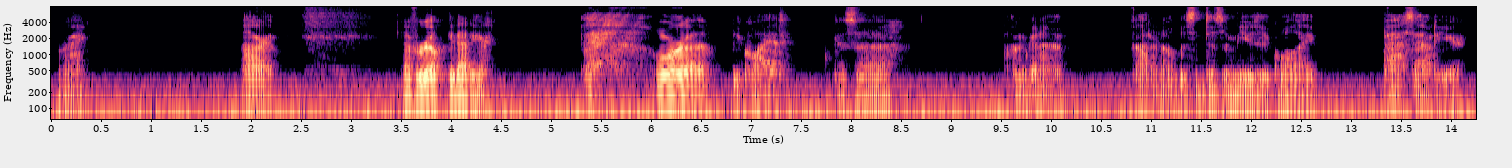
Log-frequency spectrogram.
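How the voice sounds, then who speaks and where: A man acts out a guarded alien crewmate for an audio roleplay, extremely low and thick with gravelly fry. He mutters haltingly and grudgingly, gruff but anxious underneath, his pitch dipping and rising over a faint hiss. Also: lively intonation, a bit bright, exaggerated voice. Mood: tired, grudging. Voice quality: very deep, gravelly. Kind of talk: intimate ASMR roleplay acting.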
